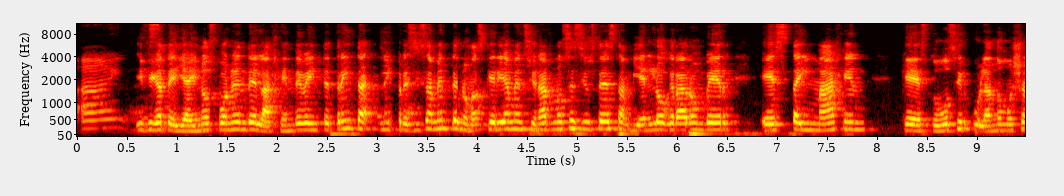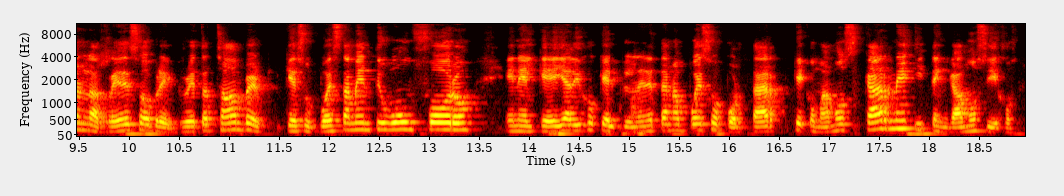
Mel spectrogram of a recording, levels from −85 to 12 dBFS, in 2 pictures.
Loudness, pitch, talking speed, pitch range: -17 LUFS, 195 Hz, 175 wpm, 165-210 Hz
